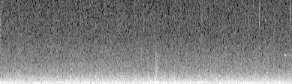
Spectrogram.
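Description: Steady, loud rain drumming on a corrugated metal roof in the train game Derail Valley, a constant dense patter with a faint low rumble underneath.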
